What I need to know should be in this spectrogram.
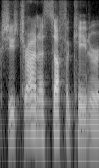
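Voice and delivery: high-pitched mock commentator line; lightly mimicked wrestling commentary; imitating commentators. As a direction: put on an excited commentator's pitch. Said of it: "so then commentary were like".

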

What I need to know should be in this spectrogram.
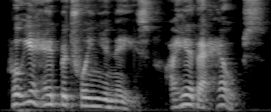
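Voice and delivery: high-pitched character voice, coaxing; helpful, pushy Molly. Acted. Molly advising a gasping guard, helpfully.

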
